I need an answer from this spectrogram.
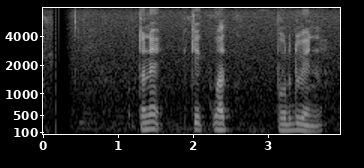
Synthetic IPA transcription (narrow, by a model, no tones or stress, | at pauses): t̪ənekekʋat̪̚puɾd̪uʋenːə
